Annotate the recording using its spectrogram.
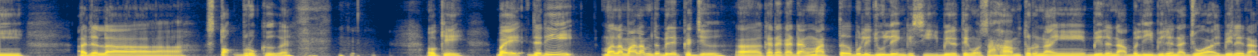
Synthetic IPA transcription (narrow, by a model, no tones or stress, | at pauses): i | ʔa̰dala | st̪ɔk̚bəɾukəɛ | ʔoke | baɪkd͡ʒadi | malamːalamt̪̬ubiləkərd͡ʒəʔəkadaŋkadaŋmat̪əbolɛhd͡ʒulɪŋkəsibilət̪eŋɔ̰ʔsaɦamt̪uɾʊnaɪʔʔbiləna̰ʔbəlibiləna̰ʔd͡ʒualbiləna̰ʔ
